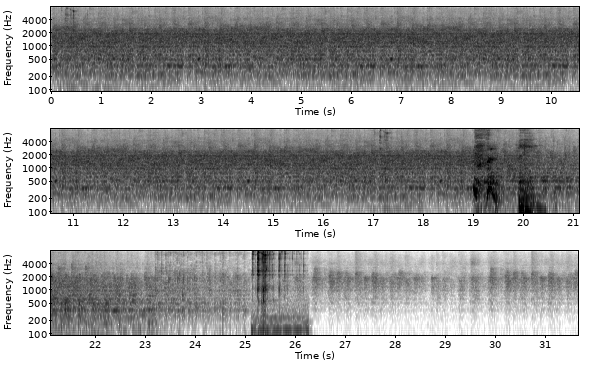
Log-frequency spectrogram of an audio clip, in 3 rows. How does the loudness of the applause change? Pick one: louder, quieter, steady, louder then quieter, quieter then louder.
quieter.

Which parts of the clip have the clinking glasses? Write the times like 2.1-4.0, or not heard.
0.1-0.8, 17.0-17.7, 25.1-25.8.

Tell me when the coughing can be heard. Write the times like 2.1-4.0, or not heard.
19.0-20.4.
